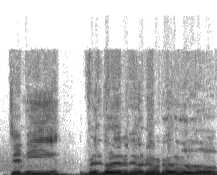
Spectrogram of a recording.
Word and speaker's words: Denis: MauLer, Denis will be directing. That's the proper pronunciation, by the way.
